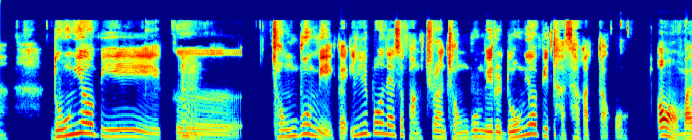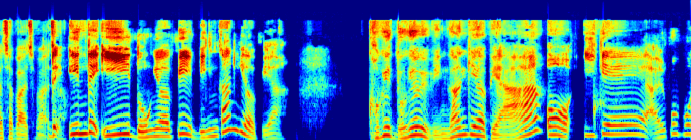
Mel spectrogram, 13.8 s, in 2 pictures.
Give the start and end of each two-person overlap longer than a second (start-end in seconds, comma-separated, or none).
none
